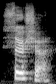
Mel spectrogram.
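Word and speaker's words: Saoirse: and what is I of course I recognized it as Irish right away and it's pronounced sersha which is is really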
